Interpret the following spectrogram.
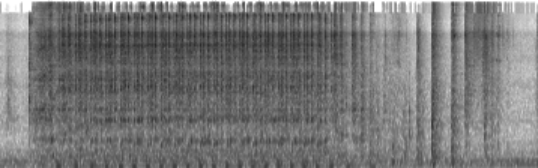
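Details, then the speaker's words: Three-wheeler cold start: slow laboring starter churn, roughly three turns a second, dies after about five seconds without firing; battery dead, ran after charging. "battery's dead we'll have to wait a couple minutes"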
